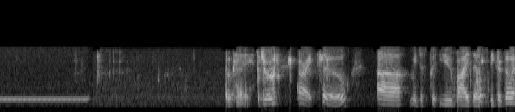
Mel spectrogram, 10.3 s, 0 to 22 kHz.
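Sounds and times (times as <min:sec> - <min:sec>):
quiet telephone line hiss: 0:00.0 - 0:01.8
steady low telephone dial tone: 0:00.0 - 0:01.8
speech: 0:04.5 - 0:10.2.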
